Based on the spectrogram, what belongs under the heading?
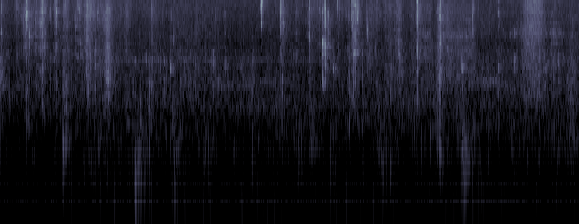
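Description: Two people biting and chewing grilled bratwurst sausages as fast as they can: faint chewing with many small clicks.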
